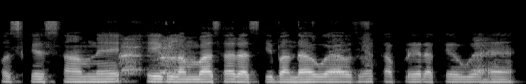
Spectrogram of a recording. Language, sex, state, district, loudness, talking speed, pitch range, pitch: Hindi, male, Jharkhand, Deoghar, -19 LUFS, 170 wpm, 115-125 Hz, 120 Hz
